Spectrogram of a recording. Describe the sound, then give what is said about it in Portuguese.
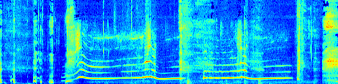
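A human voice imitates whimpering puppies: two long, high, wavering whines, each rising and falling, with short breathy sniffs and clicks at the start, fairly loud. “Parece uma ninhada de cães, estou a adorar.”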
